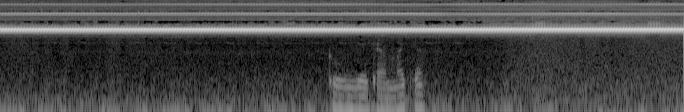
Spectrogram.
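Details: Coconut crickets crying with a sustained, piercing, high whistle-like drone that stays steady throughout. A short burst of human talk comes briefly near the middle.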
